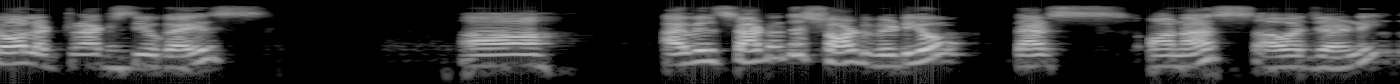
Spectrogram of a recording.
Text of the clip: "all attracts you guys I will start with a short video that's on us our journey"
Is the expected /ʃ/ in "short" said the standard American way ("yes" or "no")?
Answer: yes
